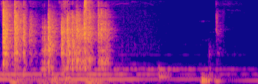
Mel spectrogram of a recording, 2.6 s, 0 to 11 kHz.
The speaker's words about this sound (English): Any more I can't find my D10. Sorry, it's just in the bowl of dice somewhere.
